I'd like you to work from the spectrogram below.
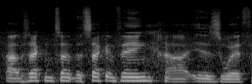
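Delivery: ordinary talk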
